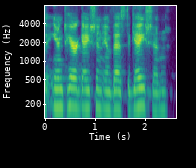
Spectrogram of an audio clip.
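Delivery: normal talking voice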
